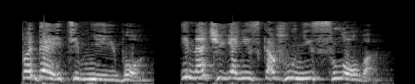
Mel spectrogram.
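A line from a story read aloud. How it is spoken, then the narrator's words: Shouted. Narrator (Russian): Он закричал на них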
